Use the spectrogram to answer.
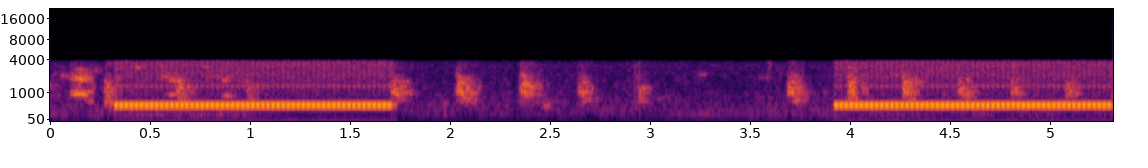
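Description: Ringback tone of an outgoing telephone call that goes unanswered: two long, steady buzzing tones, each over a second long, separated by a quieter gap of irregular low sounds.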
